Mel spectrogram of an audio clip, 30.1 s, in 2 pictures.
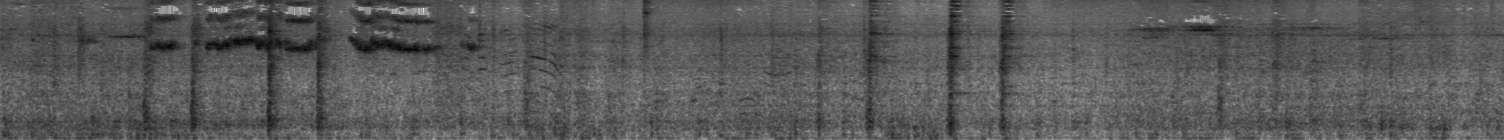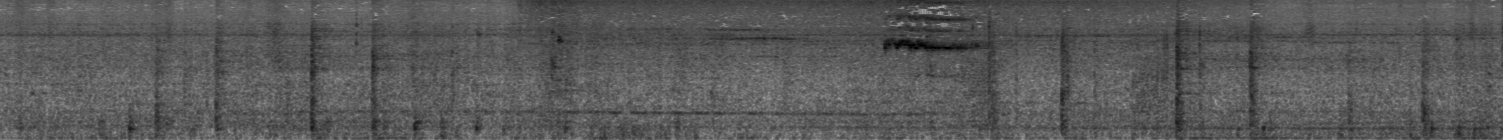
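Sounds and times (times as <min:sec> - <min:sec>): train rumbling on track: 0:00.0 - 0:30.0
faint train wheel squeal: 0:00.3 - 0:06.0, 0:11.2 - 0:15.1, 0:20.2 - 0:30.0.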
